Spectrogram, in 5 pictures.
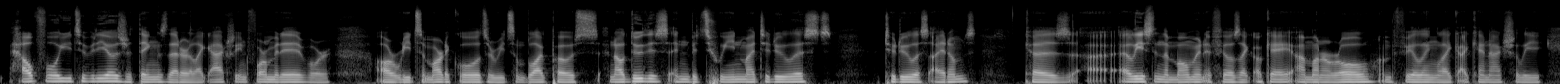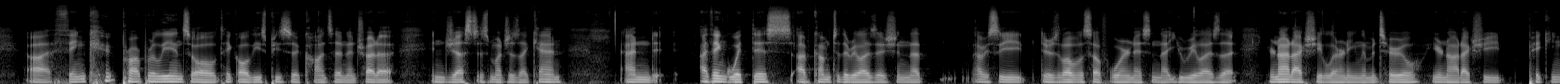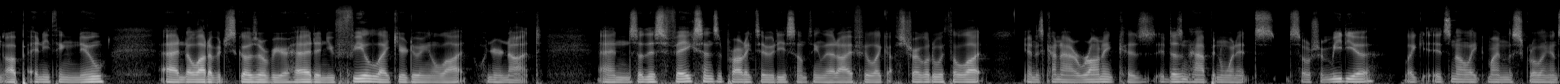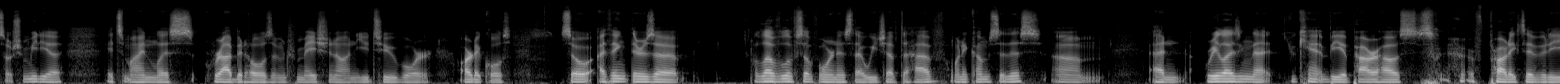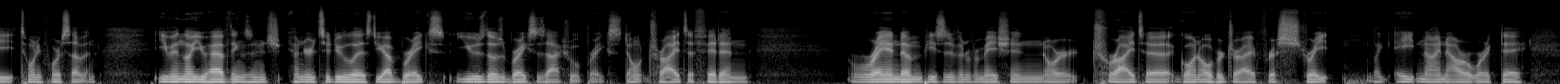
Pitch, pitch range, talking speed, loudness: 110 Hz, 105-120 Hz, 200 wpm, -25 LUFS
